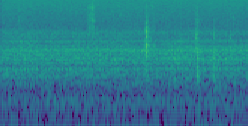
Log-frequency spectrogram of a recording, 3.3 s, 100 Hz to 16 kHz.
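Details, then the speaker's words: Stromberg Carlson 561 tube radio, during replacement of the last wax capacitors: faint hiss with random sharp crackles that come and go. Loose tube or bad contacts suspected; the noise vanished, cause not found. "sounds like a loose tube in fact something coming and going"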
